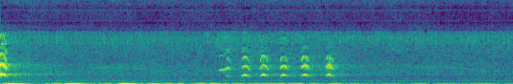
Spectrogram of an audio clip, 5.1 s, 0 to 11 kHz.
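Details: Northern goshawk at its nest in RSPB Abernethy Forest, Scotland, on 3 July 2022: a brief run of about six evenly spaced, harsh, nasal notes in the middle, over a faint low rumble.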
